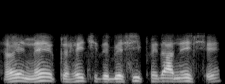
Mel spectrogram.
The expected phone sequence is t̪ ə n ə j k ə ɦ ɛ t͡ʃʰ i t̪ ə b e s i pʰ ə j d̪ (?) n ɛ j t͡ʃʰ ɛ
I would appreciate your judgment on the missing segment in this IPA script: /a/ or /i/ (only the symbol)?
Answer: a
